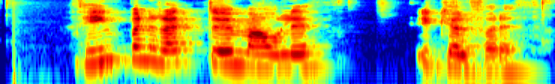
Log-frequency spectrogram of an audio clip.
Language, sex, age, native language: Icelandic, female, 30-39, Icelandic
